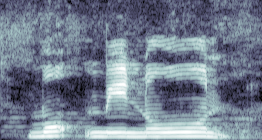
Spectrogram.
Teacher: نون کے اوپر پیش ہے تو وہ مدہ کو بھی ہم نے ایک الف دو حرکات کے برابر لمبا کر کے پڑھنا ہے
